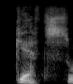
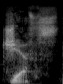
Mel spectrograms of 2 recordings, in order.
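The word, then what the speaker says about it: GIF: And yes, it's GIFs with the hard G, not GIFs. That would be a J, yeah, or peanut butter. Yeah, it's a brand of peanut butter, people.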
